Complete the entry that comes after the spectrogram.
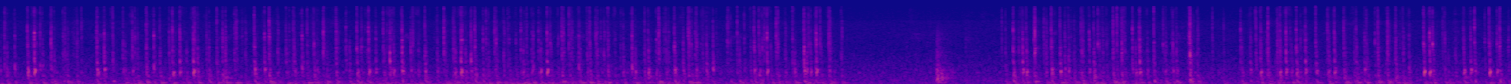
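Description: Fingertips type rapidly on the plastic keycaps of a backlit MacBook Pro keyboard set in an aluminum body, producing a dense stream of short, bright clicks and taps with a steady low hum underneath. The typing pauses briefly around the middle of the clip, leaving near quiet, then resumes at the same quick pace until the end.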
